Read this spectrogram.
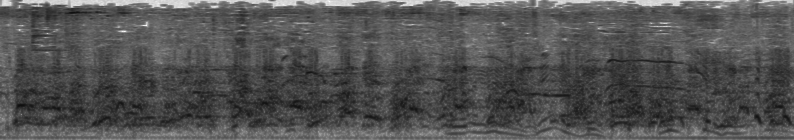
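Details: Barking sled dogs at Caribou Crossing, Yukon Territory, awaiting takeoff: a crowded chorus of barks with rising-and-falling yelping whines, over a low steady hum and occasional human voices.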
